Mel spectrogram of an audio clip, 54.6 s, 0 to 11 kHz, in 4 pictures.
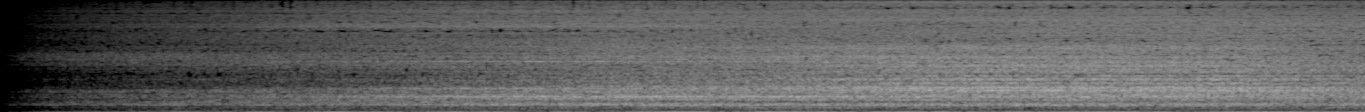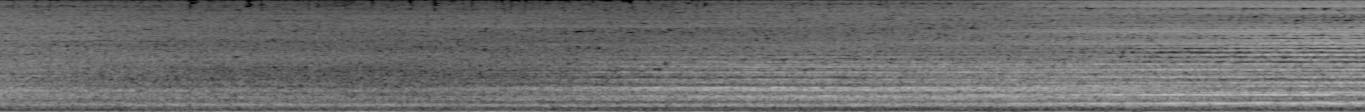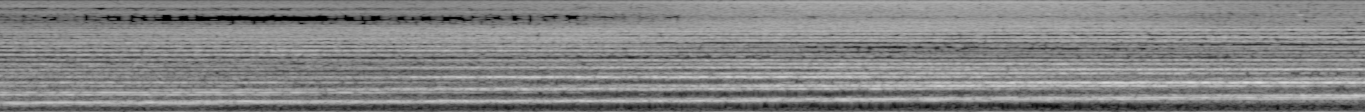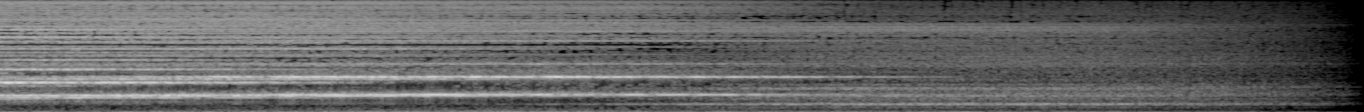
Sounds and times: choir 0:00.4 - 0:54.4

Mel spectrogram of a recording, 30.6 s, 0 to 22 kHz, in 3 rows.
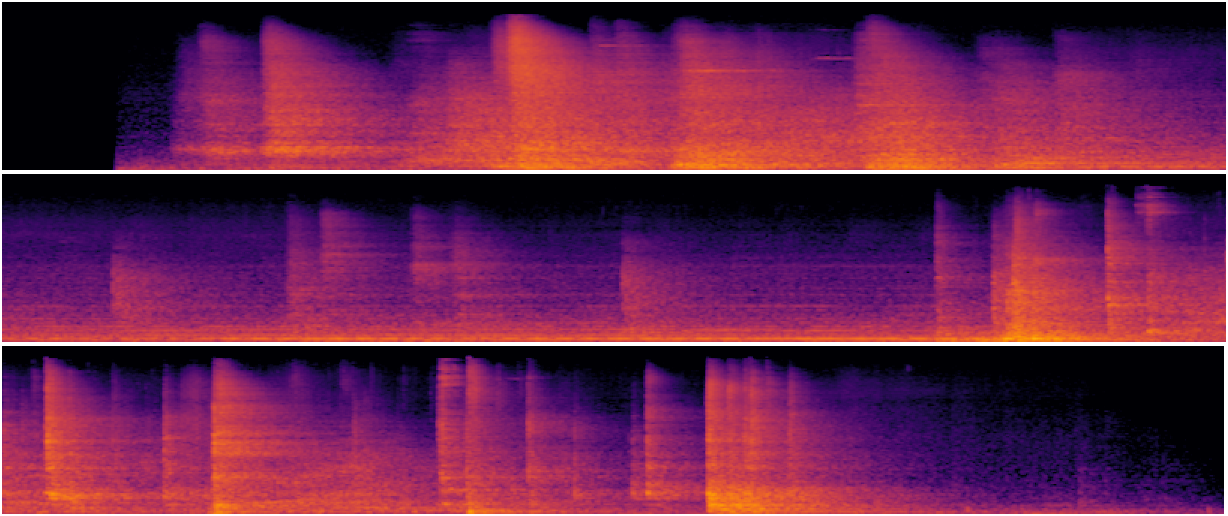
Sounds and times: elevator ride 0:03.3 - 0:28.0

